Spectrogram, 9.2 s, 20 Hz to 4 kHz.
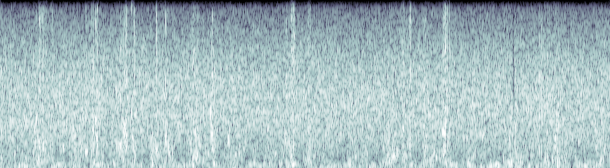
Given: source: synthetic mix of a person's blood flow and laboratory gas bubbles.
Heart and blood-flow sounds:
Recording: Doppler ultrasound of blood flow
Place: precordium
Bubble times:
0.00-0.05 s: bubbles
0.35-0.83 s: bubbles
0.92-1.59 s: bubbles
1.70-2.20 s: bubbles
2.24-2.68 s: bubbles
2.80-3.26 s: bubbles
4.16-4.95 s: bubbles
5.72-6.22 s: bubbles
6.31-6.81 s: bubbles
7.50-7.90 s: bubbles
8.06-8.59 s: bubbles
From the record:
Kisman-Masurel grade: 332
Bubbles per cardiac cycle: rolling drumbeat, 9 or more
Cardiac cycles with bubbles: 50 to 99%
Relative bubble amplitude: moderate (0.250 to 0.450)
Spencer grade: 3 (all of the cardiac periods contain showers or single bubble signals, but not dominating or overriding the cardiac motion signals)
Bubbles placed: anywhere in the cardiac cycle

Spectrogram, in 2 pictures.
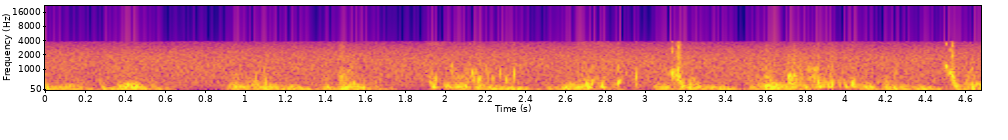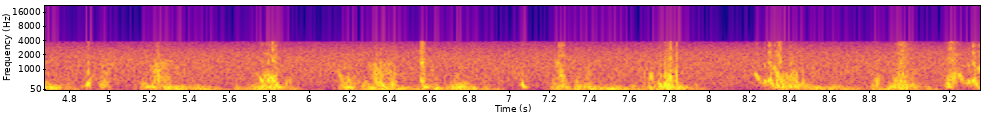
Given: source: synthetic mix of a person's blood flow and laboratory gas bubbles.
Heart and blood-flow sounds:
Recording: Doppler ultrasound of blood flow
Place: precordium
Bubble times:
1.46-1.58 s: bubbles
1.90-2.41 s: bubbles
2.66-3.00 s: bubbles
3.10-3.31 s: bubbles
3.54-4.12 s: bubbles
4.46-4.69 s: bubbles
4.86-5.04 s: bubbles
5.18-5.34 s: bubbles
5.71-5.91 s: bubbles
6.12-6.46 s: bubbles
6.55-6.65 s: bubbles
7.04-7.12 s: bubbles
7.22-7.32 s: bubbles
7.59-7.88 s: bubbles
8.19-8.50 s: bubbles
8.80-9.06 s: bubbles
9.16-9.36 s: bubbles
From the record:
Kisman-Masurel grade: 233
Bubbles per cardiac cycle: several, 3 to 8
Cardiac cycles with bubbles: 50 to 99%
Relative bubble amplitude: loud (0.450 to 0.775)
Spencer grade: 3 (all of the cardiac periods contain showers or single bubble signals, but not dominating or overriding the cardiac motion signals)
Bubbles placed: anywhere in the cardiac cycle

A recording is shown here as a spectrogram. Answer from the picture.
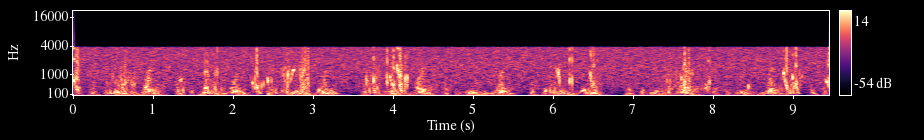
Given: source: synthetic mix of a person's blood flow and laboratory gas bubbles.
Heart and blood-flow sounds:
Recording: Doppler ultrasound of blood flow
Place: precordium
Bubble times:
0.00-0.13 s: bubbles
0.39-0.80 s: bubbles
1.27-1.42 s: bubbles
1.62-1.92 s: bubbles
2.20-2.99 s: bubbles
3.63-3.85 s: bubbles
3.89-4.21 s: bubbles
5.92-6.12 s: bubbles
6.17-6.28 s: bubbles
6.44-6.62 s: bubbles
7.38-7.76 s: bubbles
7.83-7.98 s: bubbles
8.39-8.47 s: bubbles
8.84-9.12 s: bubbles
9.37-9.47 s: bubbles
From the record:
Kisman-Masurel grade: 232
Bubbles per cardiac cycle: several, 3 to 8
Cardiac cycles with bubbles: 50 to 99%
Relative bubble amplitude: moderate (0.250 to 0.450)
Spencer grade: 3 (all of the cardiac periods contain showers or single bubble signals, but not dominating or overriding the cardiac motion signals)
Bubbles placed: only in the low amplitude regions of the cardiac cycle

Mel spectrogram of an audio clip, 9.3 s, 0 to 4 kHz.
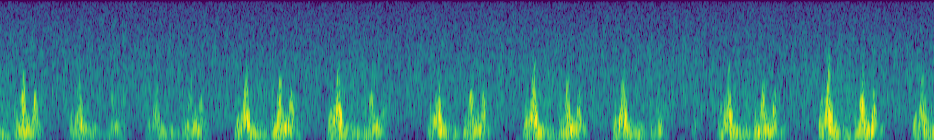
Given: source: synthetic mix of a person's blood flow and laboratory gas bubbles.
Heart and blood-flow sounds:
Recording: Doppler ultrasound of blood flow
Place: precordium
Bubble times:
9.30-9.34 s: bubbles
From the record:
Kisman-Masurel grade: 212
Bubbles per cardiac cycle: several, 3 to 8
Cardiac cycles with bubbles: 1 to 10%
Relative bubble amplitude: moderate (0.250 to 0.450)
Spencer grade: 1 (occasional bubble signal discernible with the cardiac motion signal, with majority of cardiac periods free of bubbles)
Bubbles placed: only in the low amplitude regions of the cardiac cycle

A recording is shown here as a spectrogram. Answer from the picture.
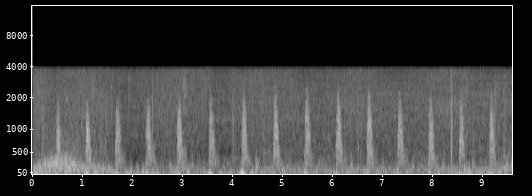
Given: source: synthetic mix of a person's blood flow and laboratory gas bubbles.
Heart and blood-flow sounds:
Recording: Doppler ultrasound of blood flow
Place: subclavian vein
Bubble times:
no bubbles
From the record:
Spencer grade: 0 (complete lack of bubble signals)

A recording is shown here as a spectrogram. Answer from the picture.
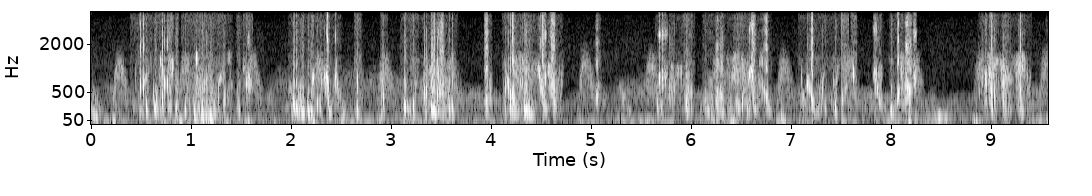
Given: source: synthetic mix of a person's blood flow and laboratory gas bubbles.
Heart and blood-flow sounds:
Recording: Doppler ultrasound of blood flow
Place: subclavian vein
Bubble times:
0.39-1.42 s: bubbles
1.44-1.62 s: bubbles
1.97-2.51 s: bubbles
2.63-2.72 s: bubbles
2.90-2.97 s: bubbles
3.10-3.67 s: bubbles
3.93-4.02 s: bubbles
4.11-4.73 s: bubbles
5.04-5.11 s: bubbles
5.64-6.04 s: bubbles
6.12-6.82 s: bubbles
7.07-7.66 s: bubbles
7.82-7.93 s: bubbles
7.97-8.27 s: bubbles
8.88-9.40 s: bubbles
9.54-9.58 s: bubbles
From the record:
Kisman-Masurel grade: 343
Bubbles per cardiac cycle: rolling drumbeat, 9 or more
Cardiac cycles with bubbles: 100%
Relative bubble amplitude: loud (0.450 to 0.775)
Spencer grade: 3 (all of the cardiac periods contain showers or single bubble signals, but not dominating or overriding the cardiac motion signals)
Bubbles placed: anywhere in the cardiac cycle

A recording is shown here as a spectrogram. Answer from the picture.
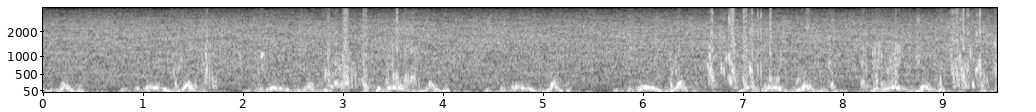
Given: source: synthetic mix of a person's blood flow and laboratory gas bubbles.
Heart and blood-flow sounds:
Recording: Doppler ultrasound of blood flow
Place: precordium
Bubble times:
1.28-1.78 s: bubbles
1.96-2.02 s: bubbles
2.08-2.25 s: bubbles
2.79-3.33 s: bubbles
3.40-3.80 s: bubbles
6.26-6.41 s: bubbles
6.61-7.41 s: bubbles
7.53-7.70 s: bubbles
7.84-7.94 s: bubbles
8.17-8.61 s: bubbles
8.73-8.78 s: bubbles
8.94-9.03 s: bubbles
9.06-9.55 s: bubbles
From the record:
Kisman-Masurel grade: 232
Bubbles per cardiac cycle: several, 3 to 8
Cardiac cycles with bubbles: 50 to 99%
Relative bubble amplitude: moderate (0.250 to 0.450)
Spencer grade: 3 (all of the cardiac periods contain showers or single bubble signals, but not dominating or overriding the cardiac motion signals)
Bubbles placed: anywhere in the cardiac cycle

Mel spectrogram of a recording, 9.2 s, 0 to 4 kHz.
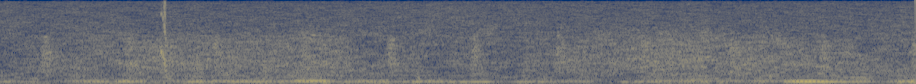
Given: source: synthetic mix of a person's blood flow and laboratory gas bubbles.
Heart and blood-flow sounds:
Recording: Doppler ultrasound of blood flow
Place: subclavian vein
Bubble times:
1.60-1.75 s: bubbles
From the record:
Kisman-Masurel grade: 111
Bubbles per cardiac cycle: 1 to 2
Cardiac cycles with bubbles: 1 to 10%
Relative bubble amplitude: barely perceptible (0.100 to 0.250)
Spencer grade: 1 (occasional bubble signal discernible with the cardiac motion signal, with majority of cardiac periods free of bubbles)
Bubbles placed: anywhere in the cardiac cycle

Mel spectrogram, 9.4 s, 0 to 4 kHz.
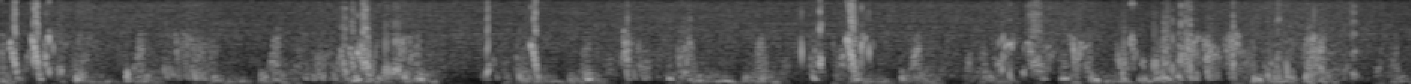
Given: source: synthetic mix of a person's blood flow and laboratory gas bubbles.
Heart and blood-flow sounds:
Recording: Doppler ultrasound of blood flow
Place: precordium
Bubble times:
0.04-0.63 s: bubbles
1.07-1.45 s: bubbles
2.00-2.77 s: bubbles
3.19-3.63 s: bubbles
4.12-4.63 s: bubbles
5.29-5.51 s: bubbles
5.54-5.82 s: bubbles
6.61-7.29 s: bubbles
7.42-7.64 s: bubbles
7.66-8.32 s: bubbles
8.39-8.90 s: bubbles
8.99-9.05 s: bubbles
From the record:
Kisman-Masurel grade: 242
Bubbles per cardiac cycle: several, 3 to 8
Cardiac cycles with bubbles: 100%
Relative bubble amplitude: moderate (0.250 to 0.450)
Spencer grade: 3 (all of the cardiac periods contain showers or single bubble signals, but not dominating or overriding the cardiac motion signals)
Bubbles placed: only in the low amplitude regions of the cardiac cycle

